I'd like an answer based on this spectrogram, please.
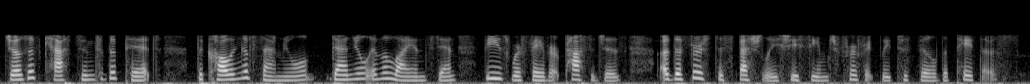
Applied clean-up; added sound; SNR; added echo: none; none; none; none.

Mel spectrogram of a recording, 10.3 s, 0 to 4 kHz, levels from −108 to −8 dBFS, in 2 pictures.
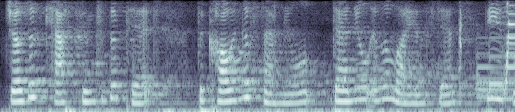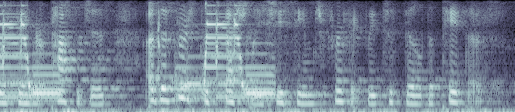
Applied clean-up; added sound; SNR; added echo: none; Guitar; -2 dB; reverberation time 1.7 s.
